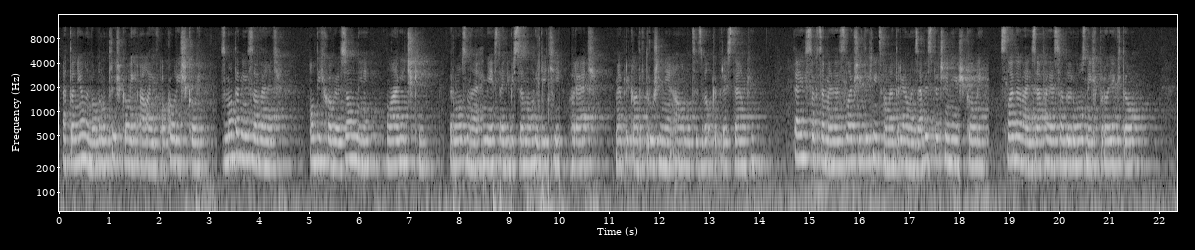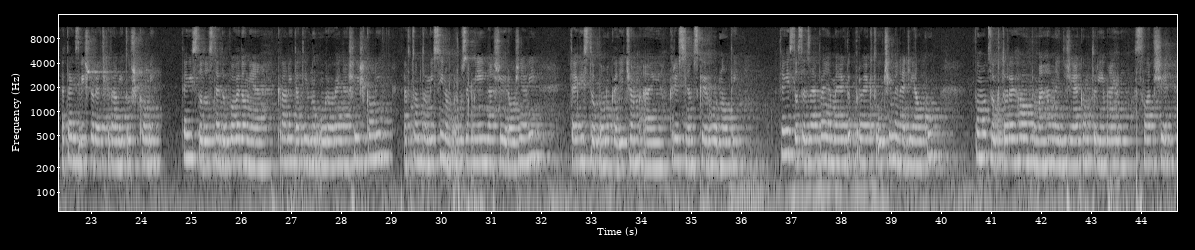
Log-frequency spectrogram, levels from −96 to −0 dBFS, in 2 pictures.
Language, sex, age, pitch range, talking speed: Slovak, female, 20-39, 215-230 Hz, 115 wpm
